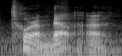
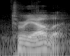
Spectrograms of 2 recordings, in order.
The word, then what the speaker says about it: Torrealba: Yorvit Torabella. Torrealba. Yep, that's how you pronounce that.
